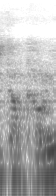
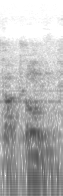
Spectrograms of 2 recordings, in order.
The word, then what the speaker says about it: Falcone: I don't even know why they even pronounced the E in it. I'm so used to Gotham that I'm used to the E being silent.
